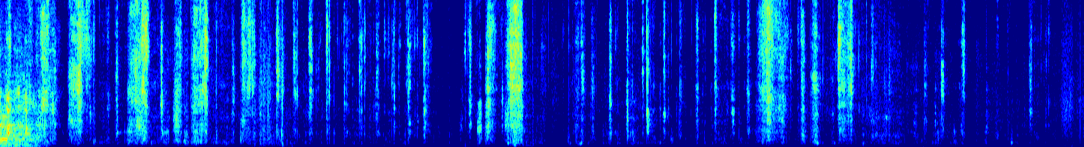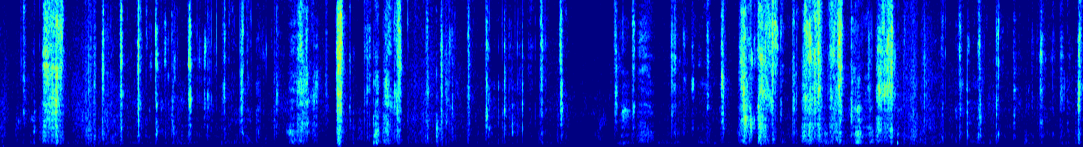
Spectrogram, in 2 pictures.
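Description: A man eating close to the microphone: irregular chewing and crunching, heard as scattered short sharp sounds with small gaps between them.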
